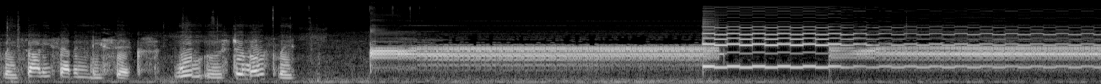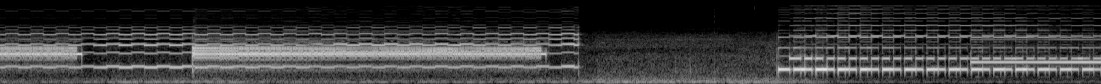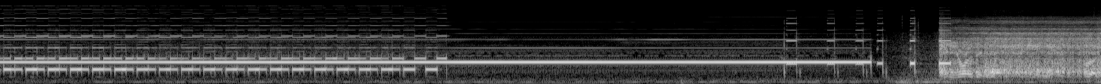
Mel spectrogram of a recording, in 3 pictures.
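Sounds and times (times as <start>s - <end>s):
warbling two-tone data screech: 3.7s - 7.6s
pulsing electronic alarm beep: 3.7s - 16.8s, 18.8s - 30.9s
steady warning tone: 3.7s - 17.0s, 18.8s - 33.0s.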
